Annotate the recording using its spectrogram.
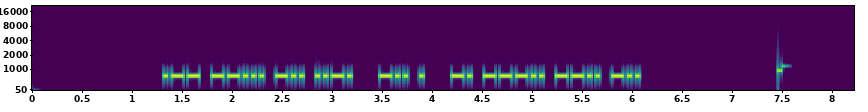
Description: Morse code, heard as a keyed tone, about 30 wpm, 700 Hz. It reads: W7DF DE N8ZD
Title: USA Callsign DE Callsign - 4 Characters - 30wpm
